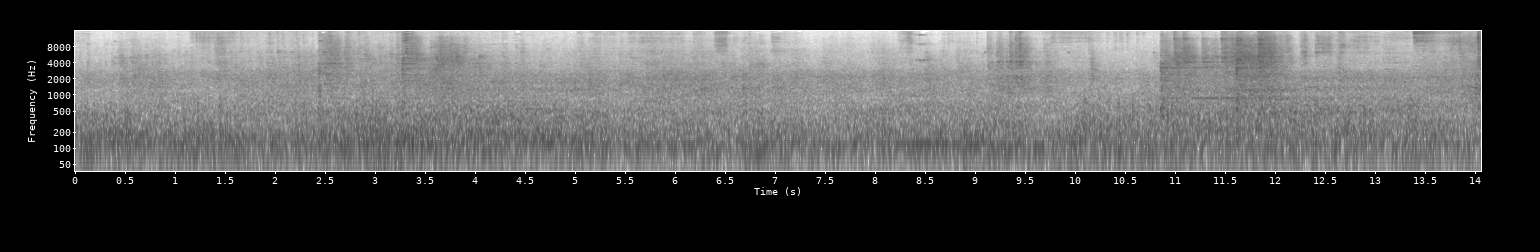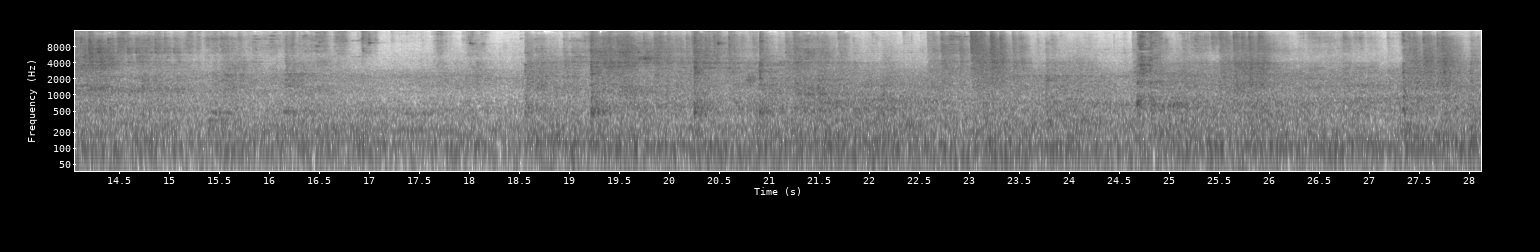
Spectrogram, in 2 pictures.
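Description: Double-stack intermodal freight train's well cars rolling past: a steady rumble of steel wheels on the rails, with scattered clanks and rattles from the cars.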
